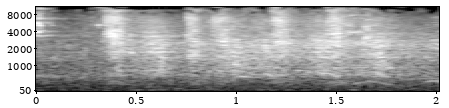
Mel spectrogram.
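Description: Basketball being dribbled on a hardwood court, a run of repeated bounces over the steady murmur of an arena crowd.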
